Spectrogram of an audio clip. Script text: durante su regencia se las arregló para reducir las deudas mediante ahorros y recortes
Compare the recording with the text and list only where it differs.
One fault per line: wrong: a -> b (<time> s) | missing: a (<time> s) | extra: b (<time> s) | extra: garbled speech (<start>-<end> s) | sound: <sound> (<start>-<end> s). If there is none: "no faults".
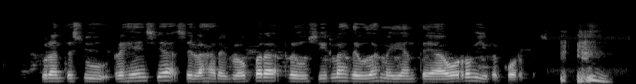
sound: throat clearing (5.6-6.1 s)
